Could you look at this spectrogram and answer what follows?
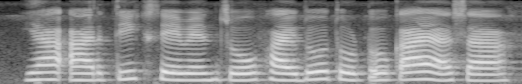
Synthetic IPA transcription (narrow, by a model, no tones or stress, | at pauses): ɦjaʔaɾt̪ʰikseʋent͡sɔfajd̪ot̪ʰoʈokajasa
